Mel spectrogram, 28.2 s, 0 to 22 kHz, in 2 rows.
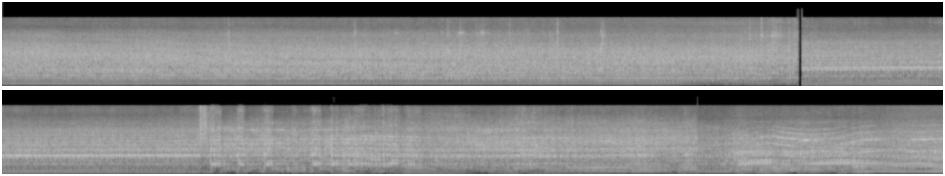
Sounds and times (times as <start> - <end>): Heavy engine (low frequency): 0.0 - 28.2
Vehicle: 0.0 - 28.2
Accelerating, revving, vroom: 17.1 - 21.0, 21.6 - 28.2.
